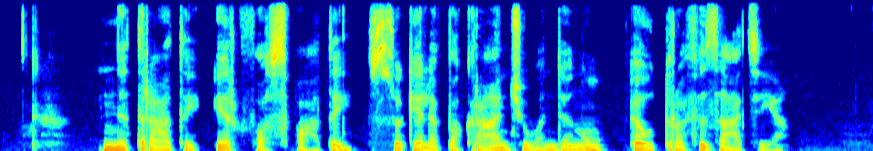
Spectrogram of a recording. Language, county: Lithuanian, Kaunas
